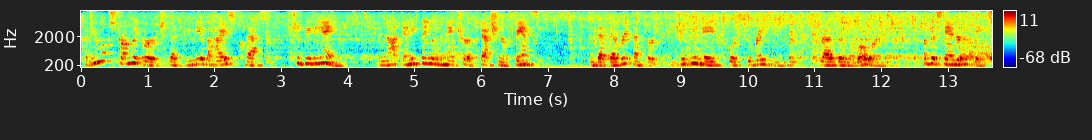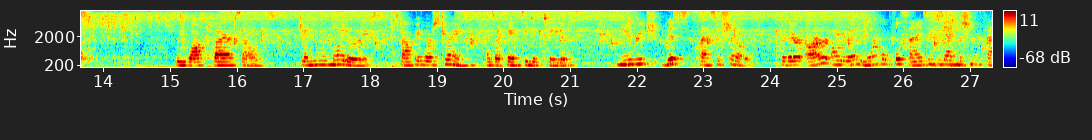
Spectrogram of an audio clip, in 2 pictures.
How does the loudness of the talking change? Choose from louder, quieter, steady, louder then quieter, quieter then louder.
steady.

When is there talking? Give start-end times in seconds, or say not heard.
0.1-13.9, 15.1-21.1, 21.7-27.2.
